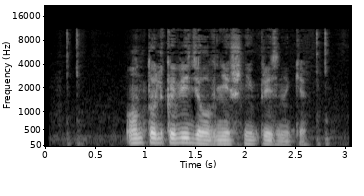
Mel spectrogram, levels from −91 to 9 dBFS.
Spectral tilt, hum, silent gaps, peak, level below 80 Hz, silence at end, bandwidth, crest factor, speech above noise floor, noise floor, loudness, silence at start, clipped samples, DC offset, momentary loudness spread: -6 dB/octave; none; none; -2 dBFS; -48 dBFS; 0.25 s; 11.5 kHz; 18 dB; 32 dB; -51 dBFS; -20 LUFS; 0.8 s; under 0.1%; under 0.1%; 15 LU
